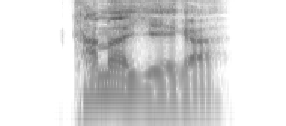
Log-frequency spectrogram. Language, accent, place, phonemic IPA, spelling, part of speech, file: German, Germany, Berlin, /ˈkamɐˌjɛːɡɐ/, Kammerjäger, noun, De-Kammerjäger.ogg
- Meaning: 1. exterminator; someone practicing pest control in buildings (male or of unspecified gender) 2. personal huntsman of a prince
